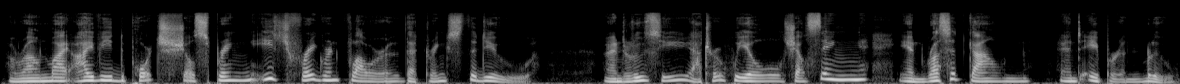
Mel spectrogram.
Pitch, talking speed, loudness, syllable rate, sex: 160 Hz, 130 wpm, -20 LUFS, 3.2 syllables/s, male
